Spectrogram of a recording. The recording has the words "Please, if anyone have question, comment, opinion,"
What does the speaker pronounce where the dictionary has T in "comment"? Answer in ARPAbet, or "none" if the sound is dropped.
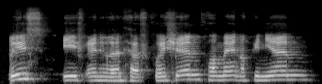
none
